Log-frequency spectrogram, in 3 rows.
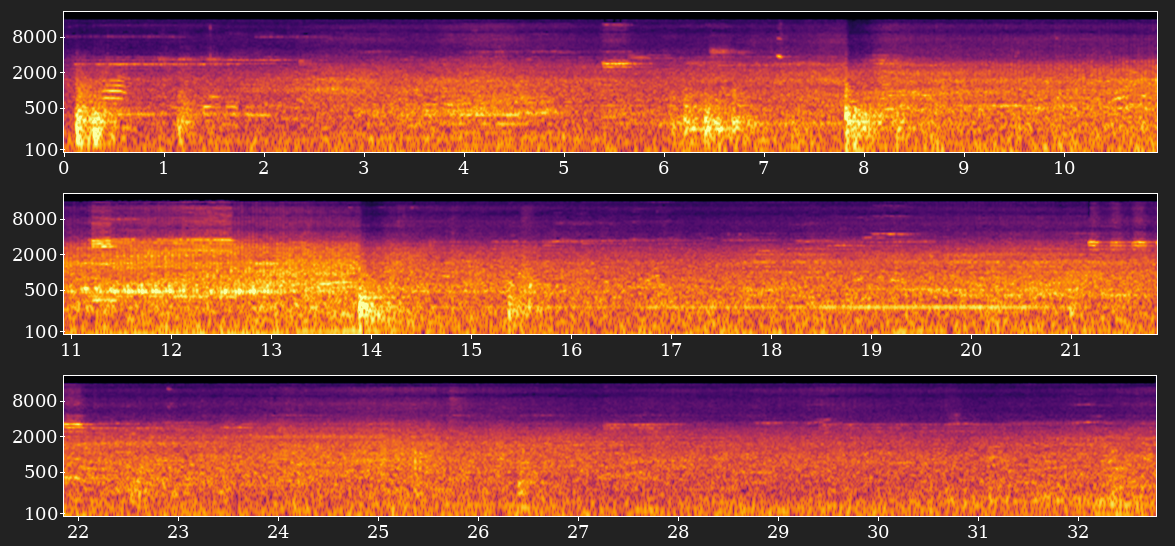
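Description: Busy city road traffic: a steady rumble of passing cars and motorbikes, with vehicle horns honking several times, the longest and loudest about 11 to 14 seconds in. Voices of people on the pavement are mixed in.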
